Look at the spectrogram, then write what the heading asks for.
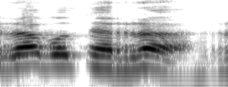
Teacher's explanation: र बोलते हैं जैसे लग रहा है कि जीभ पूरा वो कंपन कर रही है, रगड़ रही है। तो यह प्रकंपित व्यंजन हमारे पास केवल एक है, कौन सा, र।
